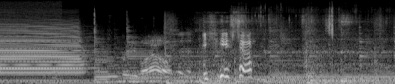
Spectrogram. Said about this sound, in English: The kids signal for Sam, the driver, to blow his horn. It's loud.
